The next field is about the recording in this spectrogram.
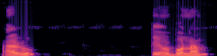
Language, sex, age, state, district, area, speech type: Assamese, male, 18-30, Assam, Charaideo, urban, spontaneous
